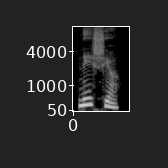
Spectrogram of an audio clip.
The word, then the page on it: ನಾಸ್ಯೆ: Kannada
